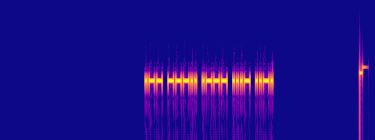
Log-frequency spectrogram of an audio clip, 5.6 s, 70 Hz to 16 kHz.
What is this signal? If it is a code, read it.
Morse code, heard as a keyed tone, about 44 wpm, 700 Hz. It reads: W8JVF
